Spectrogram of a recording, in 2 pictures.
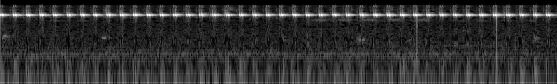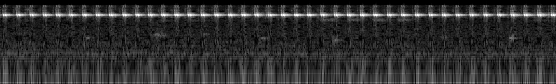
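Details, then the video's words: Continuous shrill cricket song, a thin high pulse repeated rapidly and regularly, with a couple of soft ticks in the background and nothing else. "Sound of Crickets"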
